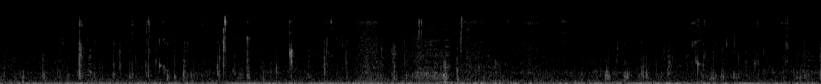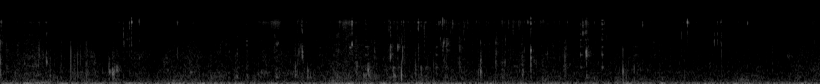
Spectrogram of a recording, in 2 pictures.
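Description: A young woman bites and chews crunchy food close to a microphone.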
